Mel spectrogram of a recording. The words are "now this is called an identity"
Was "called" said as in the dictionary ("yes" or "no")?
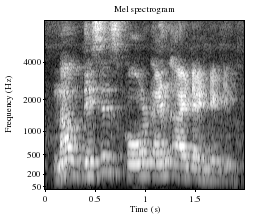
yes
